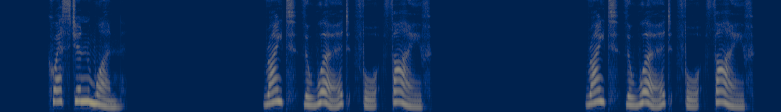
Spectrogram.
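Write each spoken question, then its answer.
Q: Write the word for 5.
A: five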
